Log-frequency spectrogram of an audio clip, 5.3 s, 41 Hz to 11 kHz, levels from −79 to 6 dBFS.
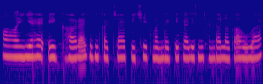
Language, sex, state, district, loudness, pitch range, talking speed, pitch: Hindi, female, Bihar, East Champaran, -40 LUFS, 235-250 Hz, 230 wpm, 240 Hz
